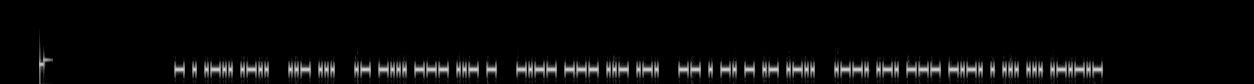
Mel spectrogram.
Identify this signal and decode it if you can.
Morse code, heard as a keyed tone, about 37 wpm, 700 Hz. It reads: TELL US ABOUT YOUR MENTAL PROCESS.
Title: Sentences from Top 1000 Words - Review Part 4 - 40wpm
